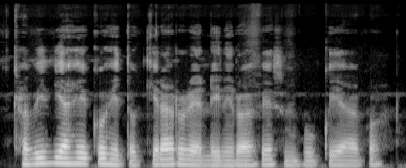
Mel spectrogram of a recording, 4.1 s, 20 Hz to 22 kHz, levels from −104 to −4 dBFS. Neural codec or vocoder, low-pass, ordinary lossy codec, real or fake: none; 19.8 kHz; none; real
